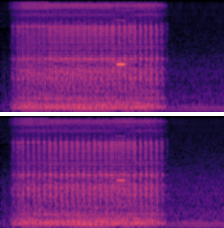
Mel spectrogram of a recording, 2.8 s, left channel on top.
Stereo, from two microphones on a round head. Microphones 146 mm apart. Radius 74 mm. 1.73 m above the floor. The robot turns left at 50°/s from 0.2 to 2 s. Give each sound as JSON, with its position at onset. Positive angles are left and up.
{"t": 1.4, "sound": "a microwave", "side_deg": 50}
